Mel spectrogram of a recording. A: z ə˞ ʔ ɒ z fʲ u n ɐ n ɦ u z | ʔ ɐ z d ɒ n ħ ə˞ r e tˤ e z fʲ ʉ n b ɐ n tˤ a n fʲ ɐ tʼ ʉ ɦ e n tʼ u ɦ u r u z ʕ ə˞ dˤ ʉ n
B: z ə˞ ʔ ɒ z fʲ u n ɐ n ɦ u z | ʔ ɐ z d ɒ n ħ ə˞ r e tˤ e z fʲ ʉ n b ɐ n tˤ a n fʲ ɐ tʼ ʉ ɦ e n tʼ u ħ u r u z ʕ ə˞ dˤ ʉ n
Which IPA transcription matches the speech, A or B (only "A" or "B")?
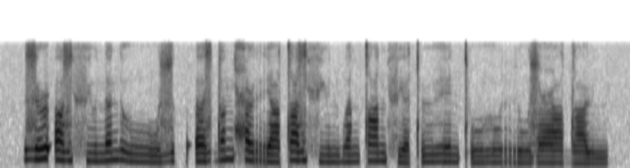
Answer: A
